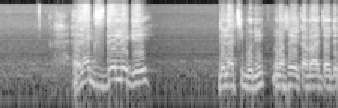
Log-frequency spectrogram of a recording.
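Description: A man speaks firmly and loudly nearby.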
